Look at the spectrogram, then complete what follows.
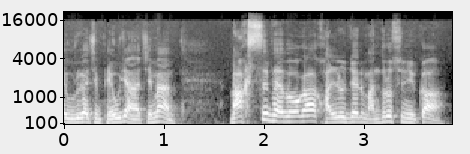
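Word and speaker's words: Weber: 웨버가 아니라 베버입니다. 독일 사람들은 W를요 B라고 읽으니까요. BMW잖아요. 뱀배 이렇게 읽으니까요. 베버의 관료제론에 대한 설명으로 옳지 않은 것은, 자, 볼까요?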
